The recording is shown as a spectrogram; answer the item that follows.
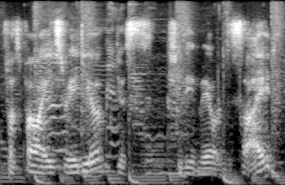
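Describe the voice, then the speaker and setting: A woman hosting a radio interview in a casual, bubbly way, laughing often and pausing on fillers. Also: rumbling low, over music. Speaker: radio show host.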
